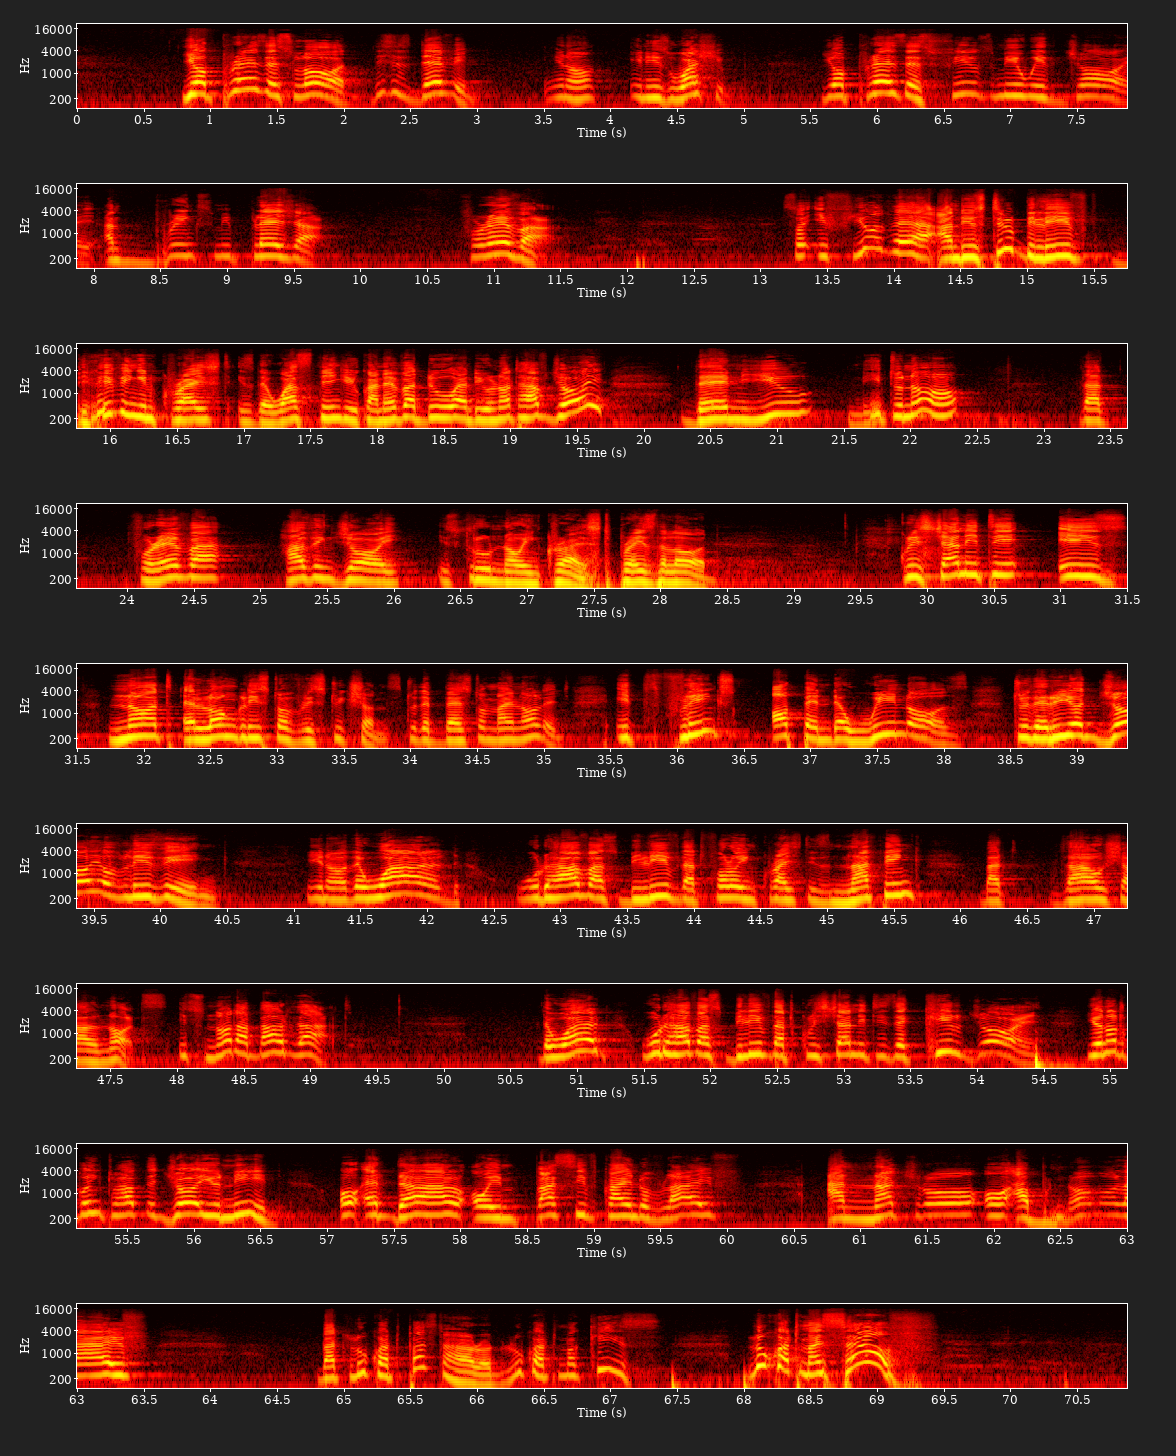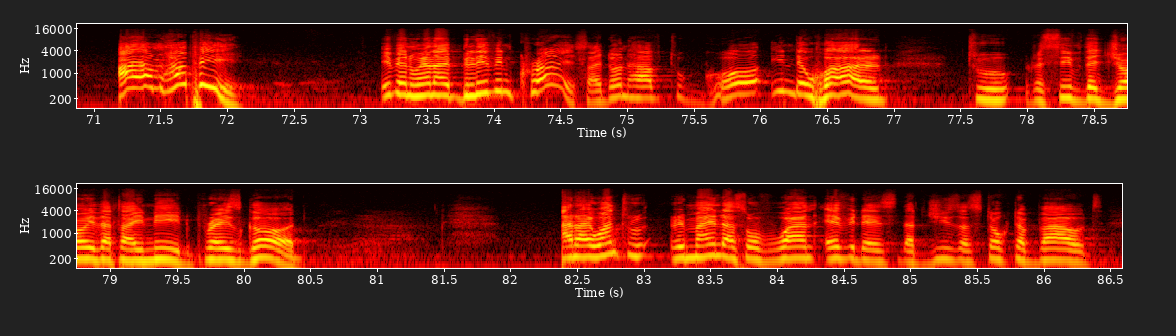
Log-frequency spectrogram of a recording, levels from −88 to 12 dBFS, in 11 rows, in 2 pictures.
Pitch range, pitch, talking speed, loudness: 190-260 Hz, 225 Hz, 135 wpm, -22 LUFS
